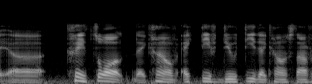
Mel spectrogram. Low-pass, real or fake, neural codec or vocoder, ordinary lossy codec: 7.2 kHz; real; none; none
